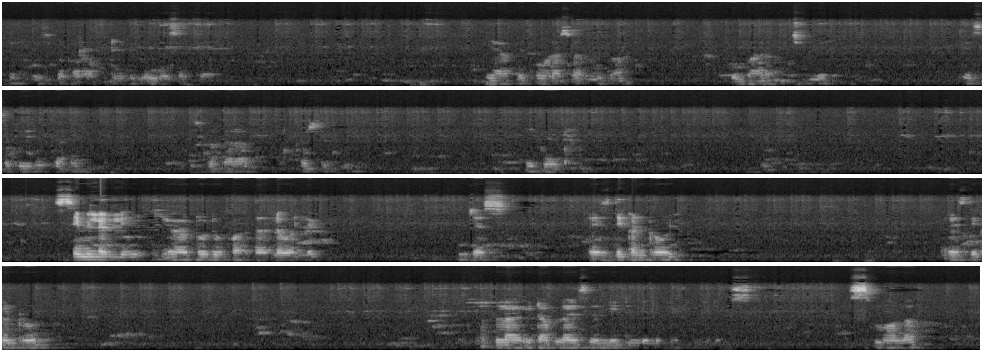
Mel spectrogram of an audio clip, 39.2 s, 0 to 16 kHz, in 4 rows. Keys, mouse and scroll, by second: 0.6 ctrl+click, 2.0-2.5 scroll down 4, 2.5-3.8 scroll up 4, 3.8-4.2 scroll down 2, 4.9 ctrl+click, 5.7 ctrl+click, 7.9 ctrl+click, 16.3 click, 21.0-23.5 scroll up 2, 23.6 scroll down 1, 24.1-25.6 scroll up 2, 26.0 click, 28.9 ctrl+click.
